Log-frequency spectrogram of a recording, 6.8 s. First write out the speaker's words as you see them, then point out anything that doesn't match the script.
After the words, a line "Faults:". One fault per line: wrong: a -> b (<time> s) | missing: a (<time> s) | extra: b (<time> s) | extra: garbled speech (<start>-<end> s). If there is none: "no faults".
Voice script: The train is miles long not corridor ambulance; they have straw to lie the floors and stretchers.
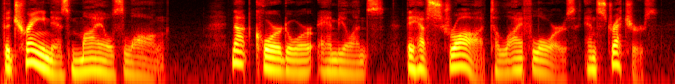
The train is miles long not corridor ambulance; they have straw to lie the floors and stretchers.
Faults:
no faults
